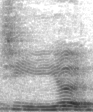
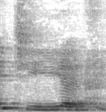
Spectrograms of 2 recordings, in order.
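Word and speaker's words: cheer: चीयर। क्या पढ़ेंगे? चीयर।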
